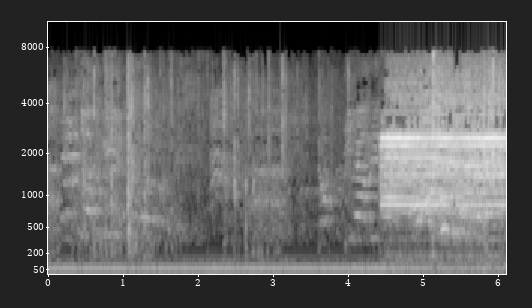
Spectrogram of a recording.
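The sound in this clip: A basketball arena's end-of-quarter buzzer in a tied game sounds as a loud, steady electronic blare lasting nearly two seconds. Softer crowd noise with scattered claps comes before it.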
